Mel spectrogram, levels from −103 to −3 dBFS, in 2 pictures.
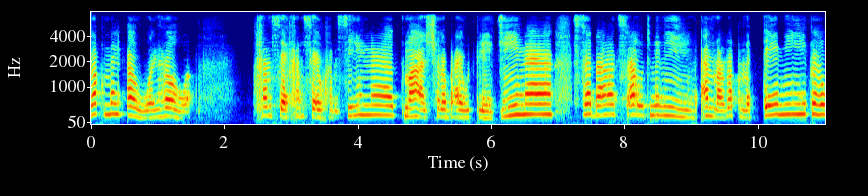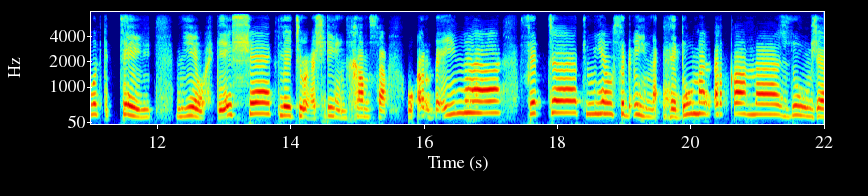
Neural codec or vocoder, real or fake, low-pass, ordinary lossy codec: codec, 44.1 kHz, 1.7 kbps, Pupu-Codec; fake; 7.2 kHz; none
